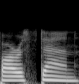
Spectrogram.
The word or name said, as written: Farsistan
